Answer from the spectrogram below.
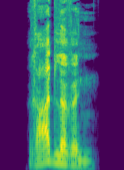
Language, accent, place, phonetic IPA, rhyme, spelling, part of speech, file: German, Germany, Berlin, [ˈʁaːdləʁɪn], -aːdləʁɪn, Radlerin, noun, De-Radlerin.ogg
- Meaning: female equivalent of Radler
